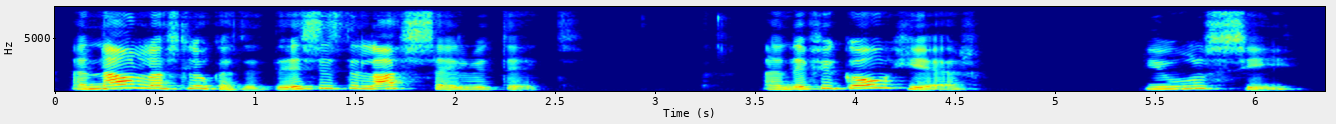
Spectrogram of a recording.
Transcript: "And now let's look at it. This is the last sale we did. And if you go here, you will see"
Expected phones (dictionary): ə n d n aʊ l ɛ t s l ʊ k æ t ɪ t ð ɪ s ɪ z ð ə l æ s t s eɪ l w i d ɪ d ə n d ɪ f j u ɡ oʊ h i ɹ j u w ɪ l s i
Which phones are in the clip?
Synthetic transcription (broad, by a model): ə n n aʊ l ɛ t s l ʊ k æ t ɪ t ð ɪ s ɪ z ð ə l æ s t s eɪ l w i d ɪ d ə n d ɪ f j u ɡ oʊ h i ɹ j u w ɪ l s i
